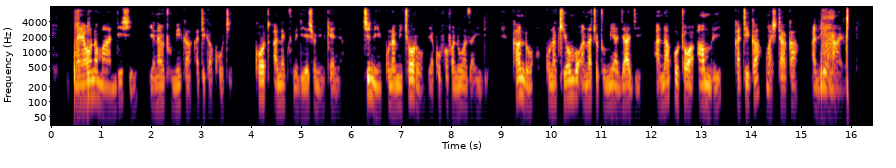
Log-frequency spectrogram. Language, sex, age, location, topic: Swahili, male, 18-24, Kisii, government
